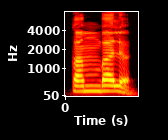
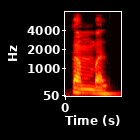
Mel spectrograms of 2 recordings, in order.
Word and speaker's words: कंबल: काम अनुस्वार की मात्रा कम, ब ल तो मिलकर बन जाएगा कंबल। यहाँ पर अपन ने करा क्या? आधा माँ का उच्चारण निकाला है। किस तरीके से? इस तरीके से, कंबल।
